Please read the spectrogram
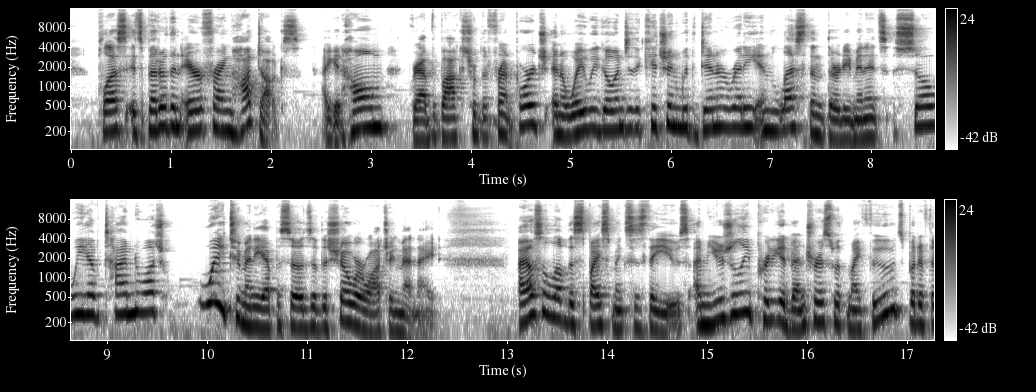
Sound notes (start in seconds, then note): none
